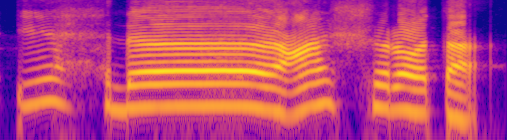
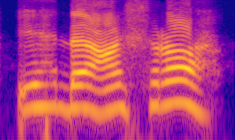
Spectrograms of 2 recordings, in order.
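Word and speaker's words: إحدى عشرة: Nah, yang pertama adalah ihda asyrota. Oke, itu artinya adalah 11. Lihat dari asyarohnya. Asyarohnya dia ada tak marbutohnya ya, maka dia mu'annas. Ihda asyrota. Oke, ihda asyroh. Gitu bisa dibacanya ihda asyroh.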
